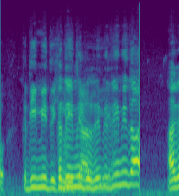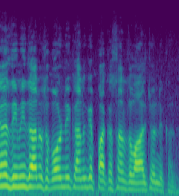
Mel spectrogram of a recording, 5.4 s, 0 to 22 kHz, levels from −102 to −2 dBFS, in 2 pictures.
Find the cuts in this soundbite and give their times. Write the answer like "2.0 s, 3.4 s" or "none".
2.1 s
